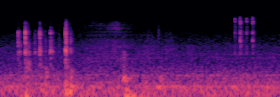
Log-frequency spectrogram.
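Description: Computer keyboard typing, faint: a quick run of keystrokes in the first second, then a pause, then a short burst of four clicks near the end.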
